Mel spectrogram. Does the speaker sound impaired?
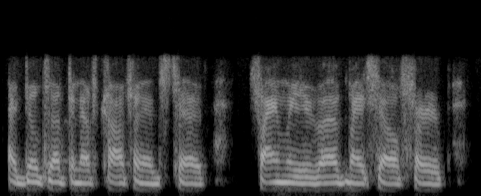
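Yes: spinal muscular atrophy type 2.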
